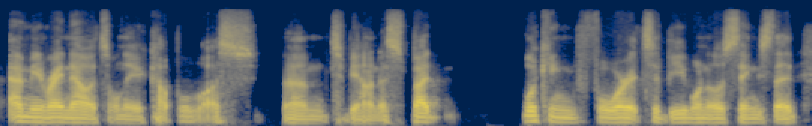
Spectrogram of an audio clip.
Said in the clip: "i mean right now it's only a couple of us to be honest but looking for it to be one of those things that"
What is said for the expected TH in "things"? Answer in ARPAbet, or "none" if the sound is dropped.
TH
